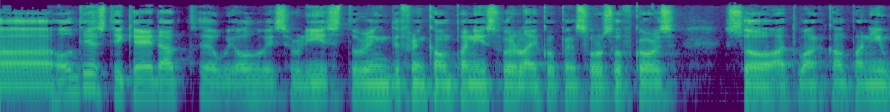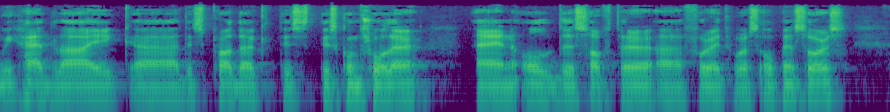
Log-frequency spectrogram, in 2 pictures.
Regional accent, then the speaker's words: Italy; also born or lived in Sweden / Poland; I was born in Sweden, raised in Italy, lived in Poland. Then I lived for a year in Bali. Then I came back to Poland.

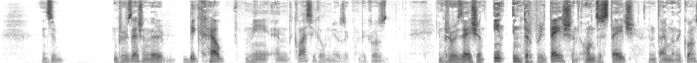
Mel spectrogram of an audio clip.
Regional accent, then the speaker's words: Irkutsk, Irkutsk Oblast, Russia; born there; English is a second language; Yes, I was born there in Irkutsk near the famous Lake of Baikal.

